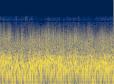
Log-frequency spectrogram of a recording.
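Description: Steady wind noise on the microphone from the bicycle's forward motion, a constant low rumbling rush.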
